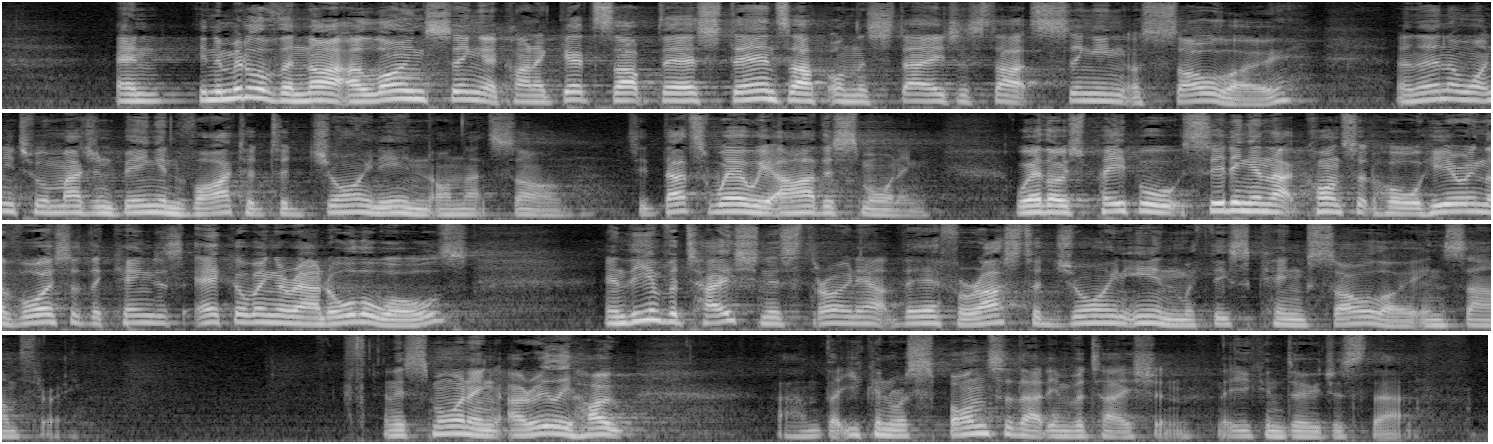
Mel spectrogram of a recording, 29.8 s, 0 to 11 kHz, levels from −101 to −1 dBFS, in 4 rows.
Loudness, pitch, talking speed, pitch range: -22 LUFS, 160 Hz, 215 wpm, 135-180 Hz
